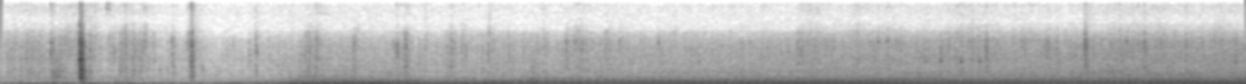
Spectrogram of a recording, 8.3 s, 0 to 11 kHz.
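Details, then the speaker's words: 2008 Chevy Silverado 1500 5.3 L, lifted, two-wheel drive, at 45–50 mph: steady low drone or hum over road rumble, seeming to come from inside the cab, rear; source still undetermined. "as soon as the noise comes out it's so weird I feel like a UFO is coming to pick us up"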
